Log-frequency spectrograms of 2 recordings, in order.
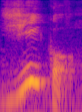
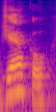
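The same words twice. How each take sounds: First: The first vowel is a long 'ee' sound. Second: The first vowel is a short 'eh' sound. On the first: This is the name's original pronunciation. "it's really Jekyll, like G E E K E L" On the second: This is the later popular pronunciation. "what, you know, phonetically it kind of is"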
